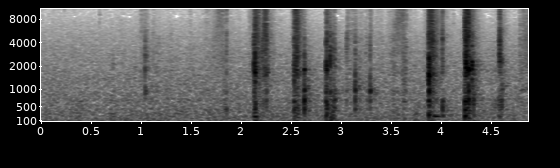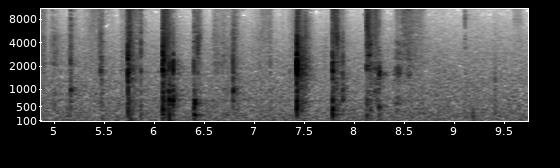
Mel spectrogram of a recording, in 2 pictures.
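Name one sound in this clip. Playing cards riffle and snap as a deck is shuffled.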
